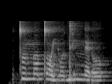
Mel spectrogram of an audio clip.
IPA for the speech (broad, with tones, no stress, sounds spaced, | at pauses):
t ɔ̃˦ n ɔ˦ t ɔ˦˨ j o˧ d i˦ n ɛ˦˨ ɾ o˧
